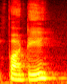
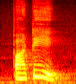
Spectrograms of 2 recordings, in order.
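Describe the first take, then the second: First: Rising call. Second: Falling call. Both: A narrator's reading. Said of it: "குரலில் மிகுந்த மரியாதையோடும் பாசத்தோடும்".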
